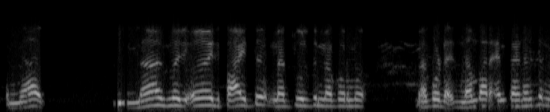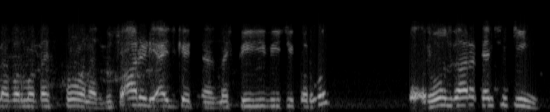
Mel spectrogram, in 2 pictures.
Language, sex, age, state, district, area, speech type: Kashmiri, male, 30-45, Jammu and Kashmir, Bandipora, rural, conversation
